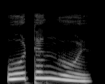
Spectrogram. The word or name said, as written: ಒಡಂಗೊಳ್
